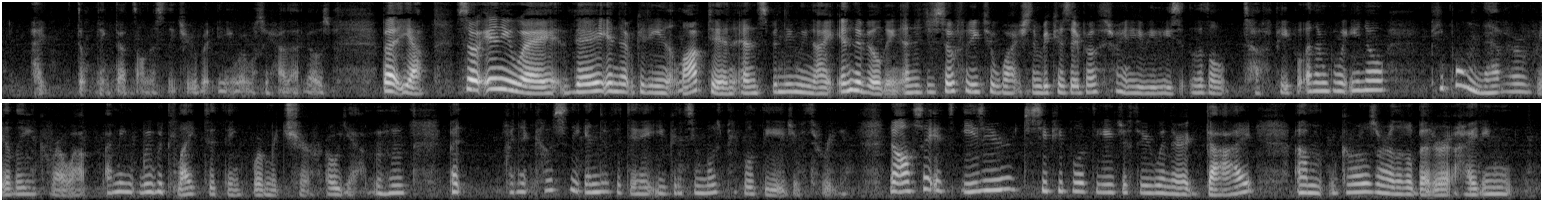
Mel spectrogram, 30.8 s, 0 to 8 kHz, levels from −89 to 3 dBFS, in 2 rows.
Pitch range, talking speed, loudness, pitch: 200-260 Hz, 220 wpm, -28 LUFS, 230 Hz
